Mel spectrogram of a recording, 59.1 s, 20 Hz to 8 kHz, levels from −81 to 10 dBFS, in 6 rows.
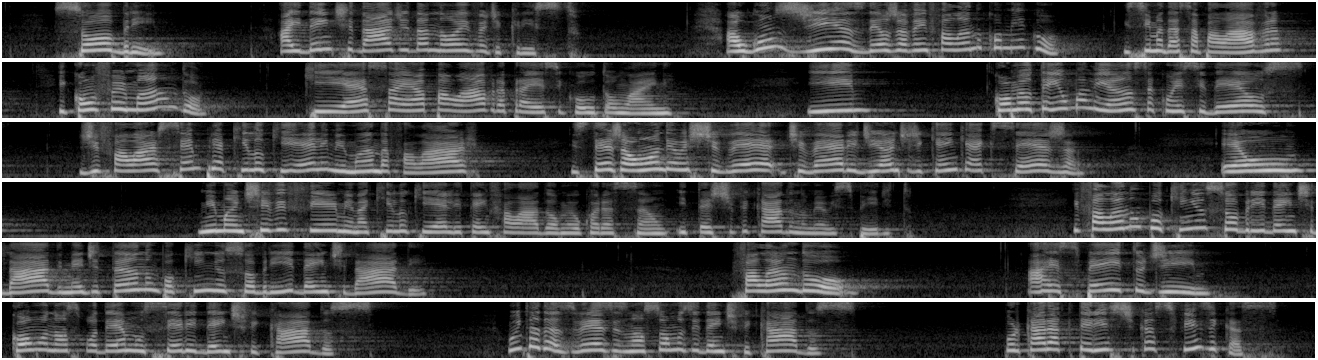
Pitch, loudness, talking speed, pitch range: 300 Hz, -23 LUFS, 105 wpm, 260-340 Hz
